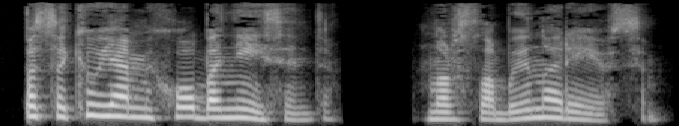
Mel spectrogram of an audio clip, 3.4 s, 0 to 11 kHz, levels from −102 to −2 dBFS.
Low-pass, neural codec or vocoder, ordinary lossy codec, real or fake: 9.9 kHz; none; MP3, 48 kbps; real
